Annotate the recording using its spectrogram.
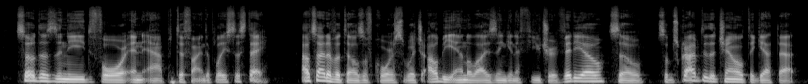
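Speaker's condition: No condition

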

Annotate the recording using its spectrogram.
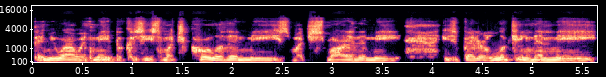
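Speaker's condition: Throat cancer, vocal cords removed

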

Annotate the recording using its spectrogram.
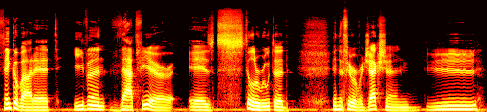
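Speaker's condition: Stutter; lifelong debilitating stutter, avoided speaking and people almost entirely; breathing technique from UK speech therapy course at 17 or 18, major progress past 3 years; deep breath every few words, Darth Vader sound, gets stuck on words, equal stuttering across languages; prolonged sounds

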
